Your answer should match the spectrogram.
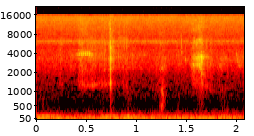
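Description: A person biting into and chewing a bilimbi (mimbro) fruit, with a few faint, short crunching clicks.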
